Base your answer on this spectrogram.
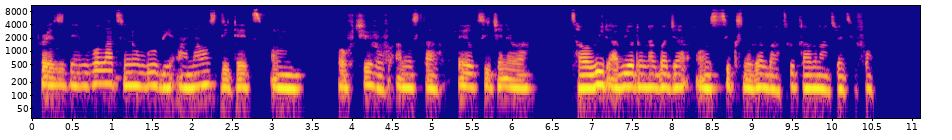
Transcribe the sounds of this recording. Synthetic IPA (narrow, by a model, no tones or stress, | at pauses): pɹɛzidɛ̃ntbɔlatinũmbubiʔanãʊ̃nstdidɛt | ɔ̰ft͡ʃifɔfa̰mistafɛltʰid͡ʒɛnɛ̰ɹal | tʰawaɹida̰biɔdɔ̃naɡ͡bad͡ʒaɔ̰̃nsikstnovɛ̃mbatʰuθaʊzãndãntwɛ̃ntʰifɔ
